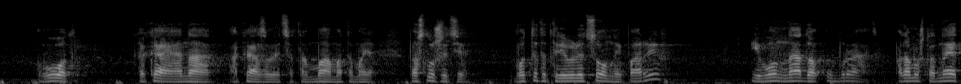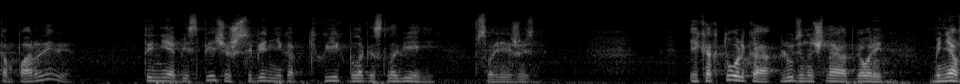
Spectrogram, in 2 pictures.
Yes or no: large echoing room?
yes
